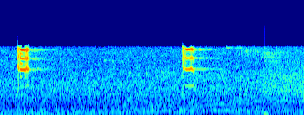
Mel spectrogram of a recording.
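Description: A bird calling twice: two short, harsh calls about three seconds apart.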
